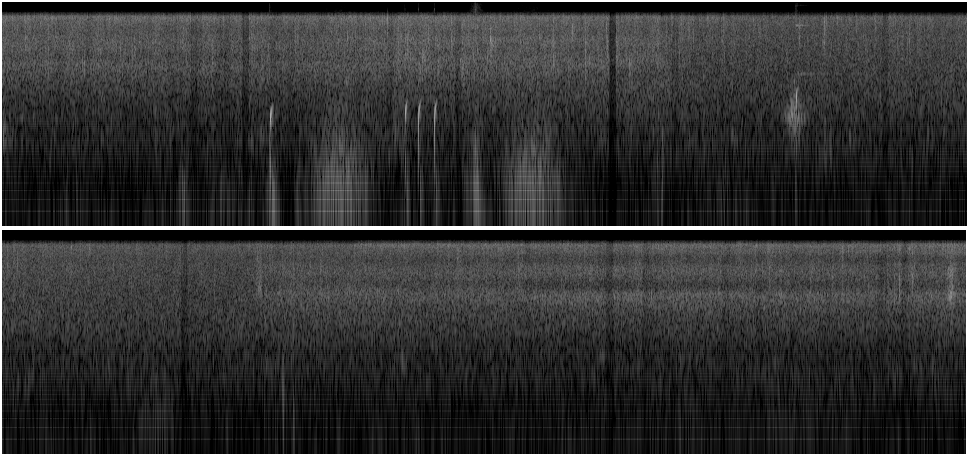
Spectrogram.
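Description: Heavy rain pouring steadily onto trees and ground, a dense even hiss. A few low rumbles come between about four and eight seconds in, with a few sharp taps.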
